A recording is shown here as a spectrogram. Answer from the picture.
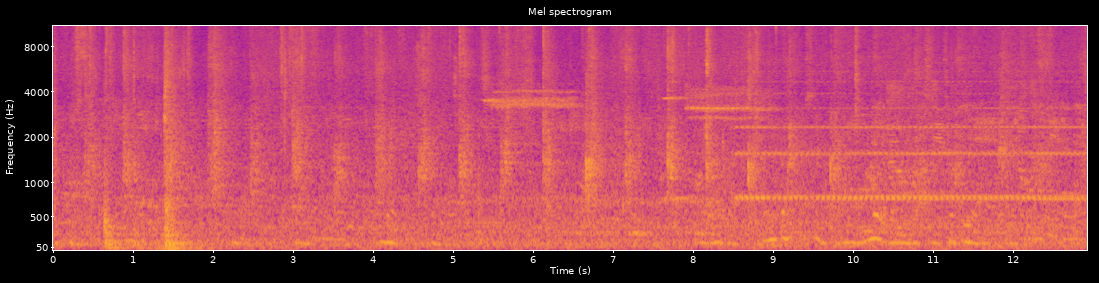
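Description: Station sounds while the train waits to depart: a run of regular sharp clicks, then short electronic tones at several pitches and, from about two-thirds of the way in, a steady pulsing electronic tone, typical of a platform departure signal. Faint voice underneath.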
